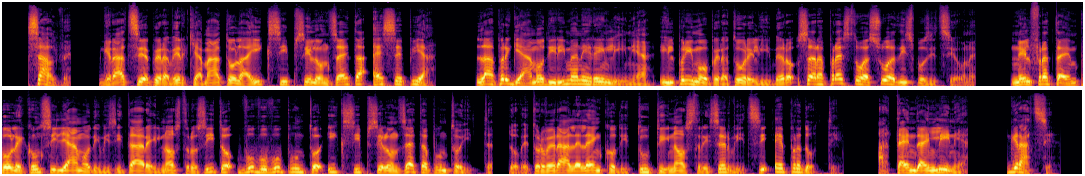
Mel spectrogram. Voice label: IVR

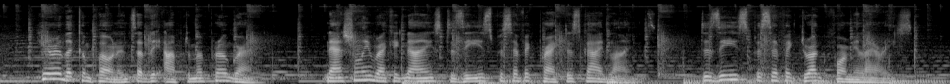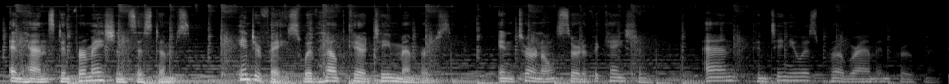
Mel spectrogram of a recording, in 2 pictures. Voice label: Corporate Medical Narration

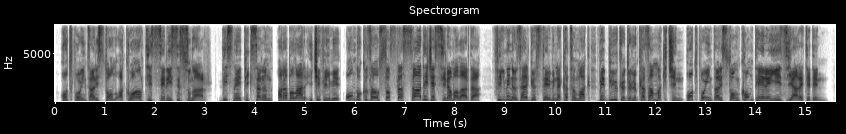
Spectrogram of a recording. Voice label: commercial; disneypixar; English (North American)

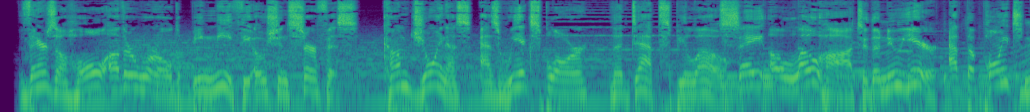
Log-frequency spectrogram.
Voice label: Voice-Over; English (North American)

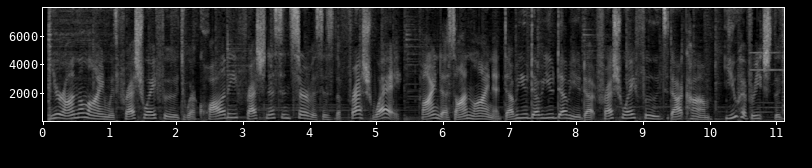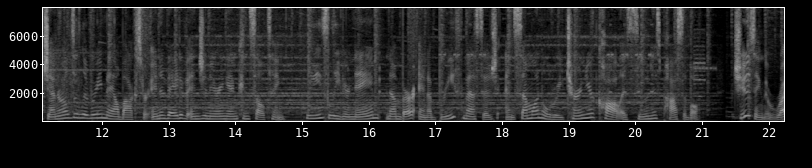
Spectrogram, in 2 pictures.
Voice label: Telephony

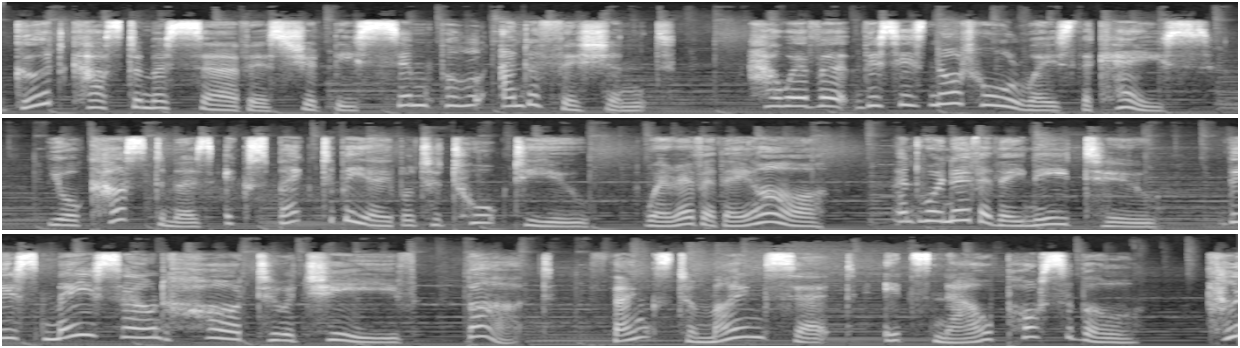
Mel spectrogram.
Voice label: Customer Service warm reassuring explanatory

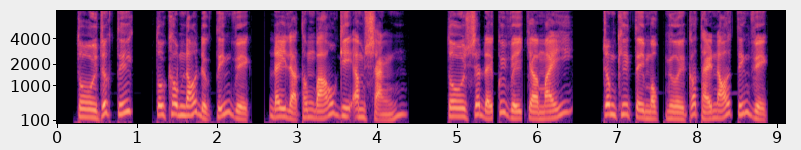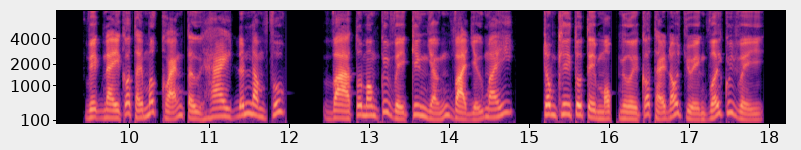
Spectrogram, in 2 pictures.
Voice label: on hold message

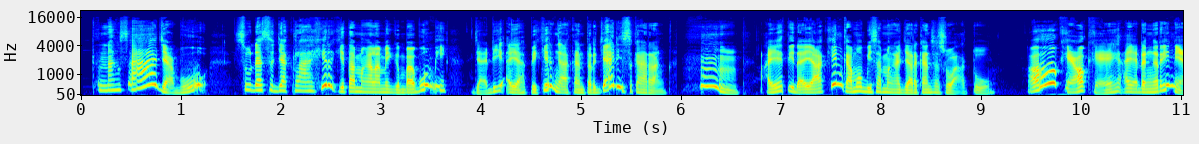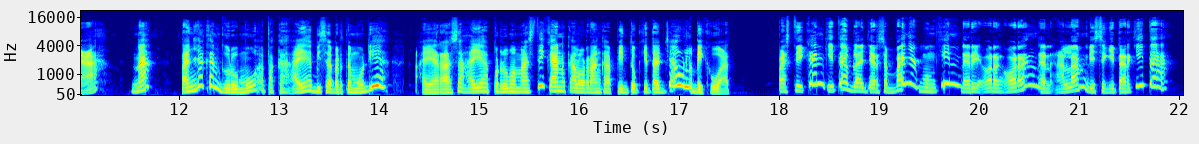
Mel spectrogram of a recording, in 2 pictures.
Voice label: character cartoon

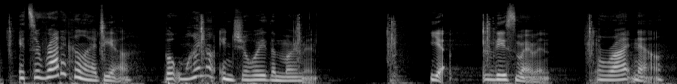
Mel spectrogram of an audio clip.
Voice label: Commercial Voiceover

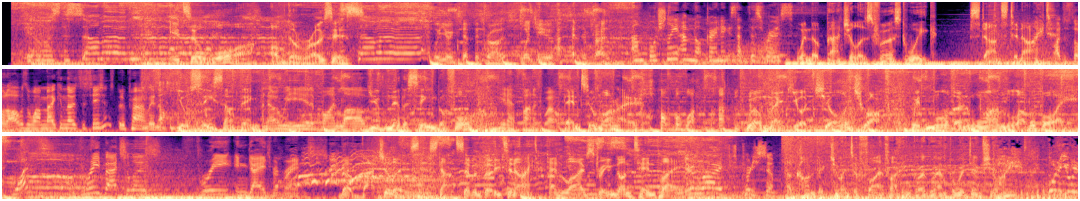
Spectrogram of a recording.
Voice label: TV Promos, Thunder

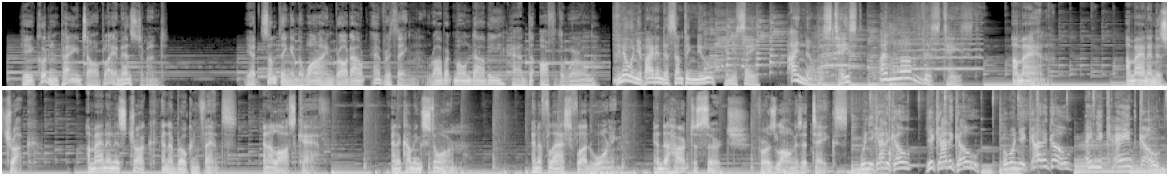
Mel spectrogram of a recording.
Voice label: Commercial Voice Over

